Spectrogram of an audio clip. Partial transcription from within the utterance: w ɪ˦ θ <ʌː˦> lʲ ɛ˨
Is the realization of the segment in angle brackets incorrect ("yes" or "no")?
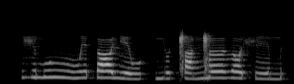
yes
